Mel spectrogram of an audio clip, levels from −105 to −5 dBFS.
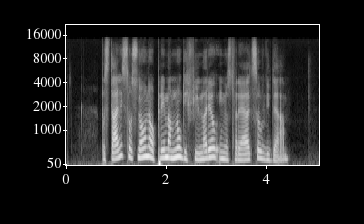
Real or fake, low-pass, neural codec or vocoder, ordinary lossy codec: fake; 14.4 kHz; codec, 32 kHz, 1.9 kbps, SNAC; none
